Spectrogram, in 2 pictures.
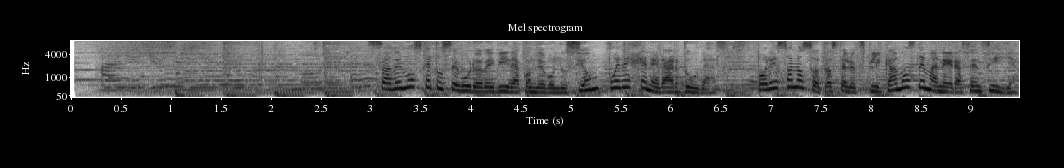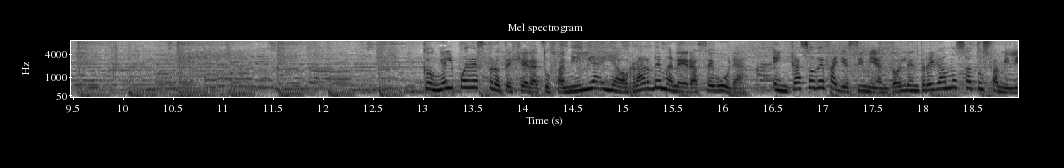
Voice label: Spanish Latin American corporate videos

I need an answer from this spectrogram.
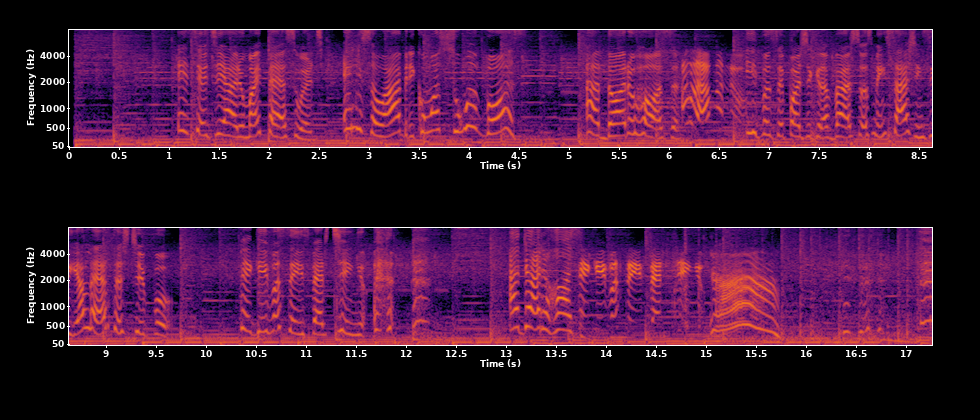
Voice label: Portuguese Brazilian narration

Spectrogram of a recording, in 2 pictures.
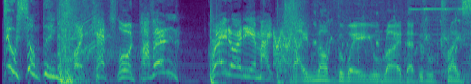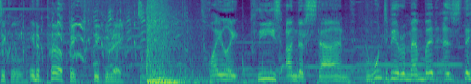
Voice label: english american animation

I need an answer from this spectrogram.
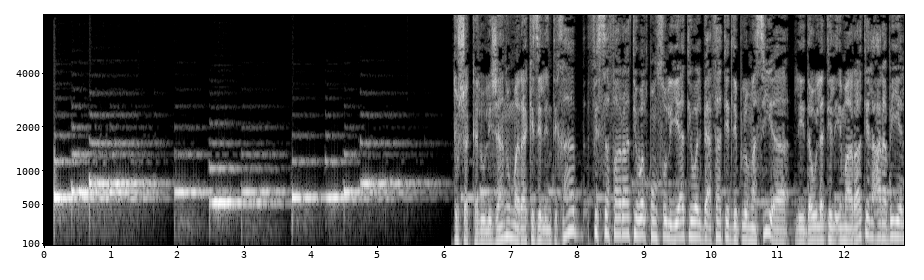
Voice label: arabic e-learning

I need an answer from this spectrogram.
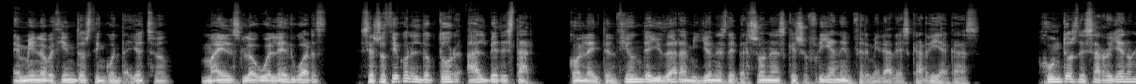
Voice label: spanish narration

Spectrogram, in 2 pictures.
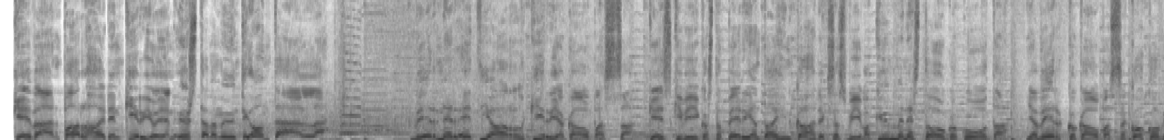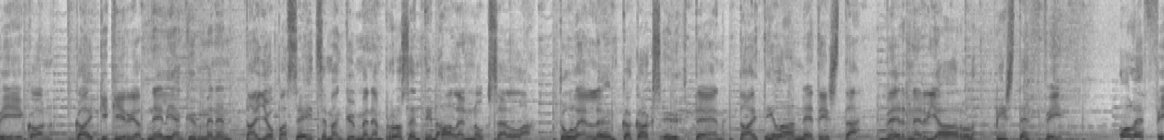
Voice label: finnish commercial

